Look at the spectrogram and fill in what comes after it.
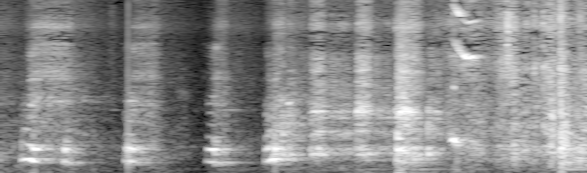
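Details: German Shepherd whimpering while being bathed, showing discomfort: short, broken whines and yelps in quick bursts, mixed with splashing and a person talking softly.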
